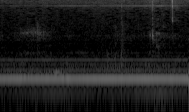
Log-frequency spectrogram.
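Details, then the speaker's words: AC/DC Pro pinball cannon motor hums steadily at one pitch as soon as the machine is turned on: the motor is trying to turn but the cannon does not move, stalled; owner worries about burning out the motor. "i hear the cannon motor just kind of making some noise interesting why is that happening i don't want to burn out the motor oh as soon as i turn on the machine it's making some noise"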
